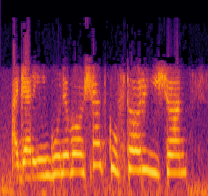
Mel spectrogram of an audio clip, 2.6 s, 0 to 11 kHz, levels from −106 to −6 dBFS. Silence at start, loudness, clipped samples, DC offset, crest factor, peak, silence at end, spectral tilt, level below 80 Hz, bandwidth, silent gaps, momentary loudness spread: 0 s; -22 LUFS; under 0.1%; under 0.1%; 12 dB; -10 dBFS; 0 s; -6 dB/octave; -46 dBFS; 6.6 kHz; none; 3 LU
